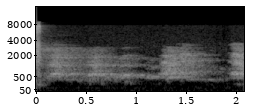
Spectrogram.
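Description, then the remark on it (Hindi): Dogs bark in a steady, overlapping clamor, the noise swelling in a few loud waves with no pauses. Nobody speaks over it. “कुत्ते में जो भाई अभी बॉकर है”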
